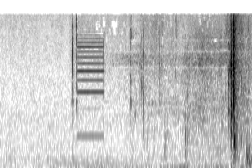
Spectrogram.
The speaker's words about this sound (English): Just hangs the phone up.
